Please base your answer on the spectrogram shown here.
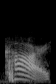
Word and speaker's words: Kerr: by the way it's carr she pronounces it car and deborah didn't know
